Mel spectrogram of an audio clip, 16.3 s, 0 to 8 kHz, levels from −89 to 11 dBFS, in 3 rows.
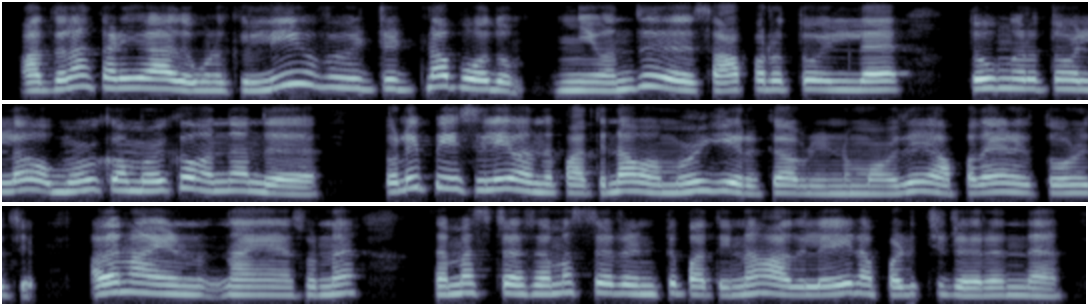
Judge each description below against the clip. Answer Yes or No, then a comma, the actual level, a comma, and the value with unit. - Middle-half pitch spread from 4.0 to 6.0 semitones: No, average, 3.4 semitones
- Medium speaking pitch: No, high, 230 Hz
